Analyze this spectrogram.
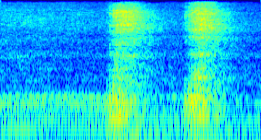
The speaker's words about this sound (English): See, was that needed? Was that really needed? He's just traveling down the street. Everything's fine. It's a little loud, and it's fine. I understand. It's a motorcycle. Yeah. It does make noise.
